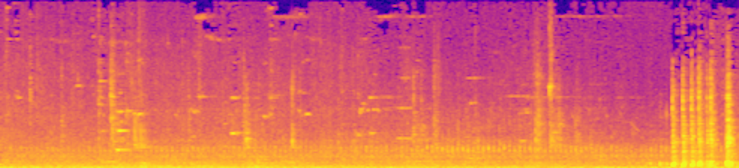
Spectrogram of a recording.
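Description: Low steady background noise with scattered faint clicks, then a brief rapid clatter of clicks near the end that cuts off suddenly.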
